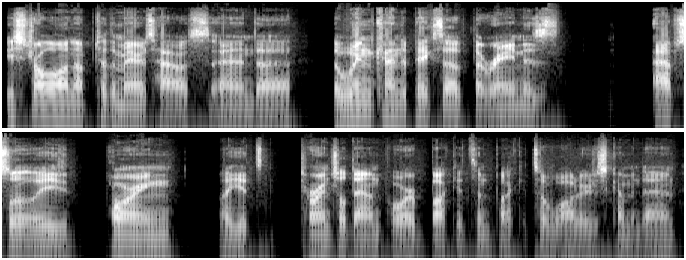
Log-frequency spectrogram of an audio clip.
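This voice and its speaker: A man narrating a tabletop role-playing game as game master, describing scenes in a relaxed, loose way full of filler words. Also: fairly low pitch, normal speed, clean tone.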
